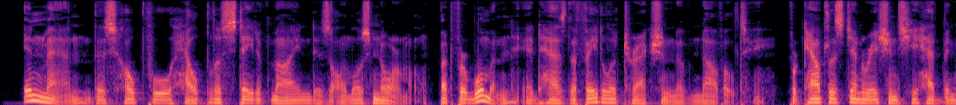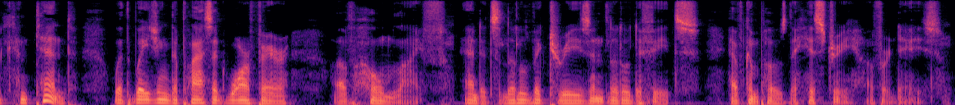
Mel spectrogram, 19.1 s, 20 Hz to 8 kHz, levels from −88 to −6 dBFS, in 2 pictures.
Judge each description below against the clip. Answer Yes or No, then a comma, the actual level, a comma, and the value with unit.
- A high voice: No, very low, 85 Hz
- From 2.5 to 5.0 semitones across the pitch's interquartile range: Yes, average, 3.0 semitones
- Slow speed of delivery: No, average, 165 wpm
